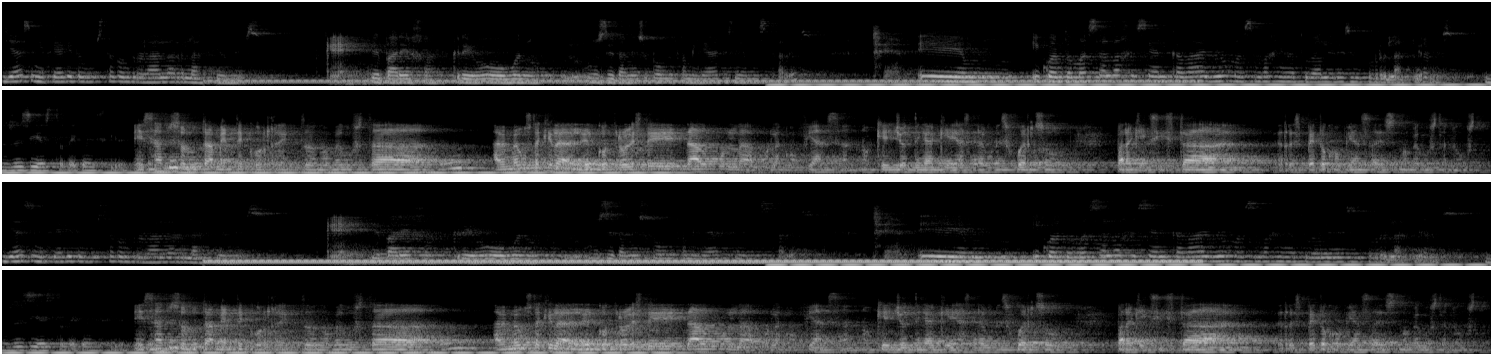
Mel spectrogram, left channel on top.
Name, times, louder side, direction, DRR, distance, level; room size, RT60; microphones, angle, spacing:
voice 1, 0.0-2.6 3.6-8.1 9.2-14.5 14.8-16.9 19.3-19.5 20.6-21.0, left 2 dB, 75° left, 7 dB, 0.8 m, -32 dB
sound 1, 2.0-12.0, right 8 dB, 90° right, 0.3 m, -29 dB
sound 2, 7.6-21.6, right 1 dB, 60° right, 0.7 m, -30 dB
voice 2, 8.7-9.1 16.2-19.2 19.8-29.6, equal, 50° left, 3 dB, 2.1 m, -27 dB
17.5 x 9.1 x 9.2 m, 2.3 s
head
